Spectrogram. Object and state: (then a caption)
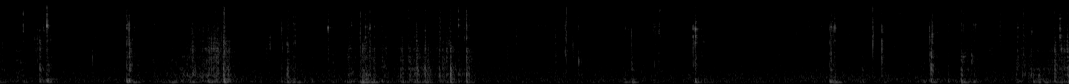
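Cardboard jigsaw puzzle pieces being handled. Fingertips and long nails pick up, flip and shuffle small, thin cardboard jigsaw puzzle pieces from a large pile on a wooden table. Quiet, dry clicks and taps ring out between soft, bright rustling and sliding. Each tick dies away almost at once.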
